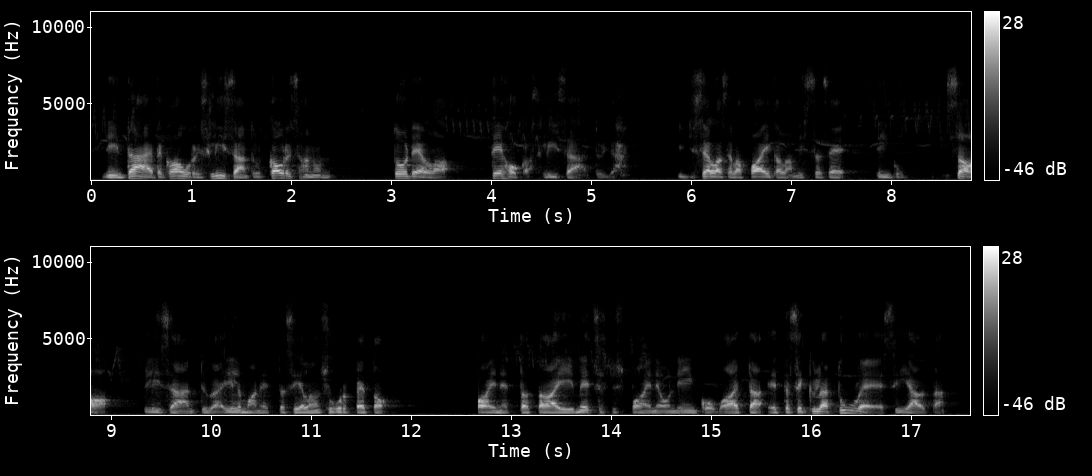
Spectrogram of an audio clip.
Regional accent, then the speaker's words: Ostrobothnia, Finland; also born or lived in Southwest Finland; now in Taivassalo, Finland; Pohjanmaalla, mistä mä oon kotoisin

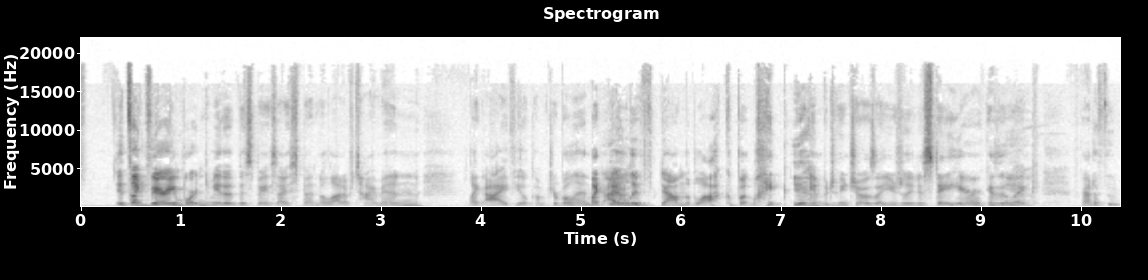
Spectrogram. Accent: Norfolk, Virginia, United States; I grew up in Norfolk, Virginia.

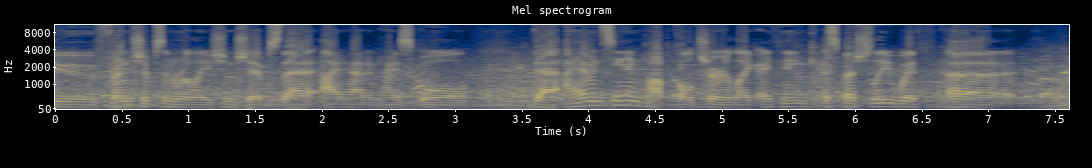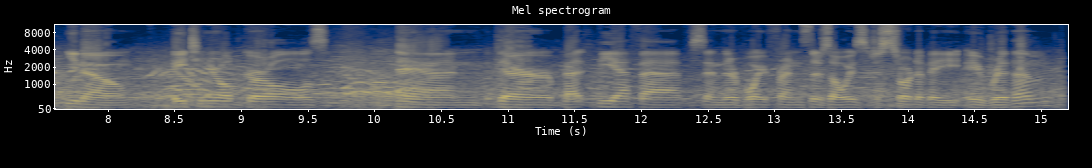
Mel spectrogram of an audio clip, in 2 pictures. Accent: Los Angeles, California, United States; I'm from Los Angeles

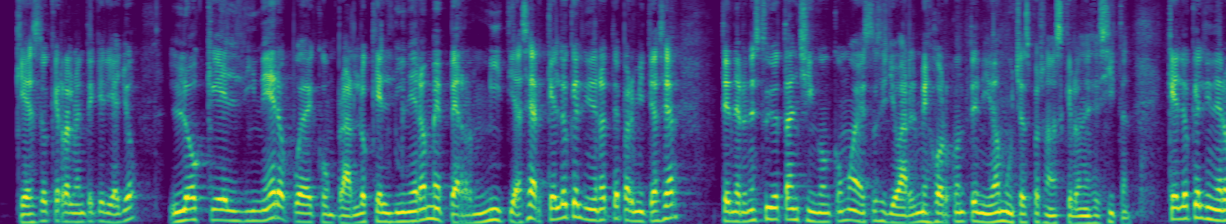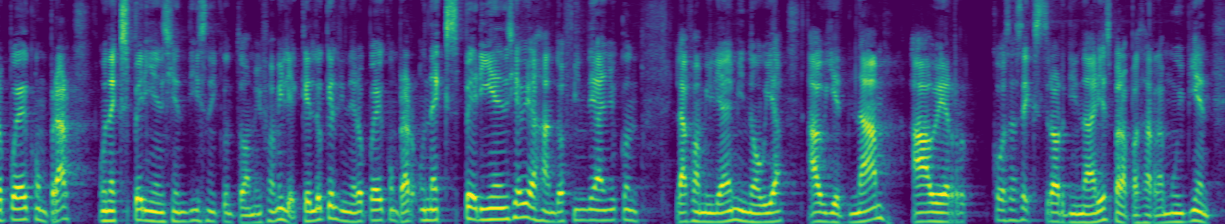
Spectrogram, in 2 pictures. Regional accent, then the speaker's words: small town near Bogotá, Cundinamarca, Colombia; yo nazco en Bogotá, pero crecimos en una ciudad cerca a, Bogotá, en un pueblo pequeño

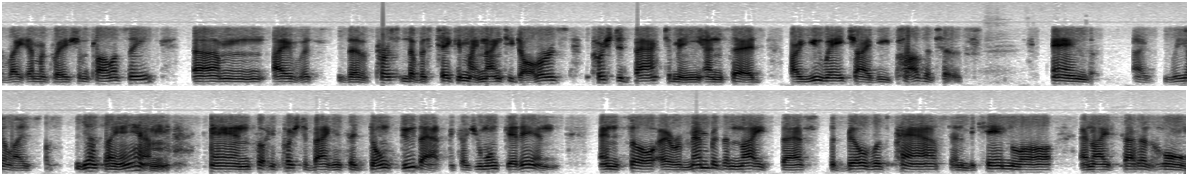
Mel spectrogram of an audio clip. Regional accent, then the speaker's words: Ireland; moved away as an adult; now in San Diego, United States; I'm an immigrant from Ireland

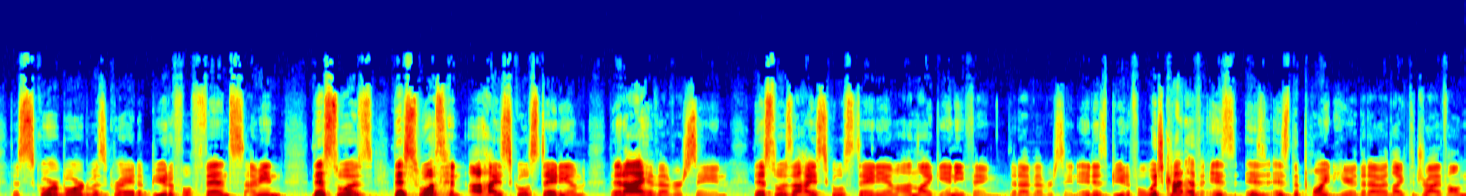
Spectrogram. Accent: Goochland, Virginia, United States; my hometown. I'm from a very small town called Goochland, Virginia

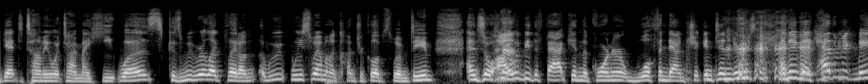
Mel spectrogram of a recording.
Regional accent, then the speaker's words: the South, United States; I'm from the South.

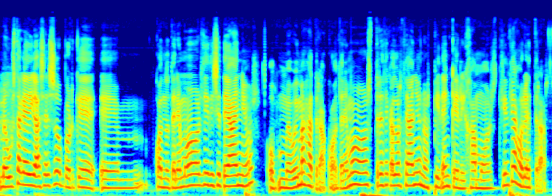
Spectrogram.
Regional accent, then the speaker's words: Mérida, Extremadura, Spain; yo soy de Mérida, yo no soy de Madrid

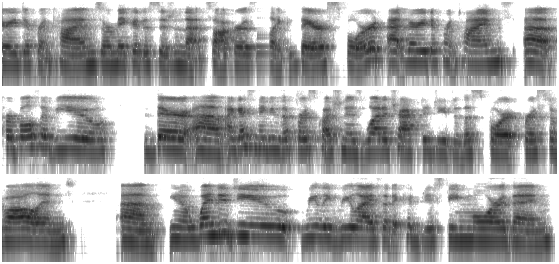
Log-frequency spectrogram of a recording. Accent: Cashmere, Washington, United States; I grew up in Eastern Washington

